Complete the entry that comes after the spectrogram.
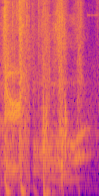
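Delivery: high, loud mocking nerd taunt. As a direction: tease him in a silly high voice. Taunting enemy in voice.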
